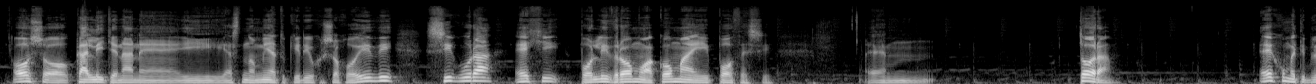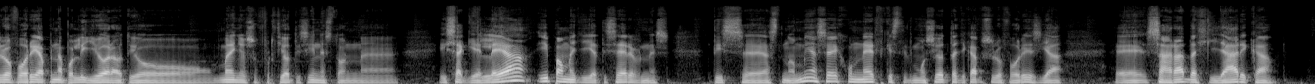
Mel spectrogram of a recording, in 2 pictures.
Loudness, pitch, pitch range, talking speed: -16 LUFS, 100 Hz, 90-110 Hz, 120 wpm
